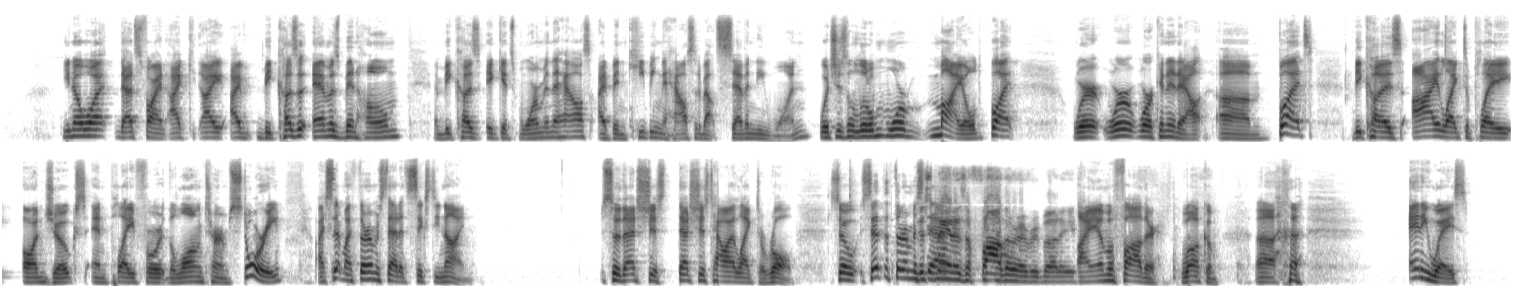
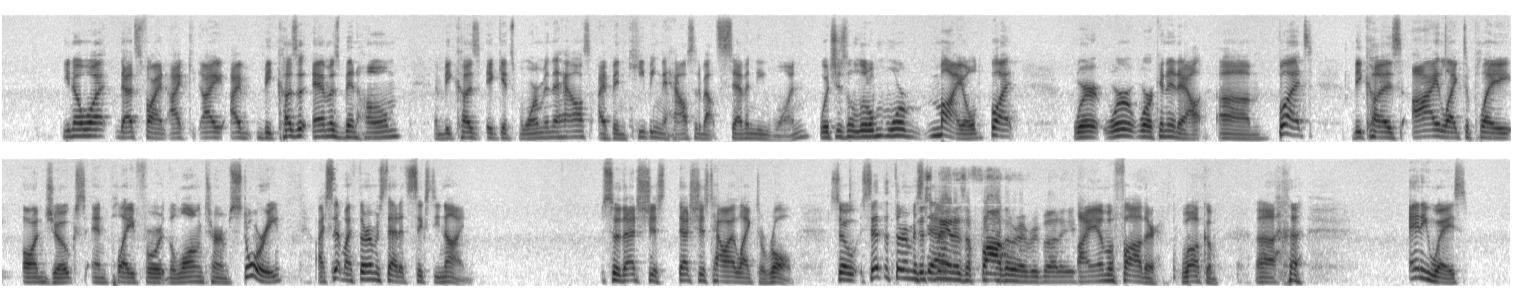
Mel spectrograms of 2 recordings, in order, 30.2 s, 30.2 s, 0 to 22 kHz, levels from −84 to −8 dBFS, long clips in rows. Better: first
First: none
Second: hiss; faint; throughout; 25 dB below the speech

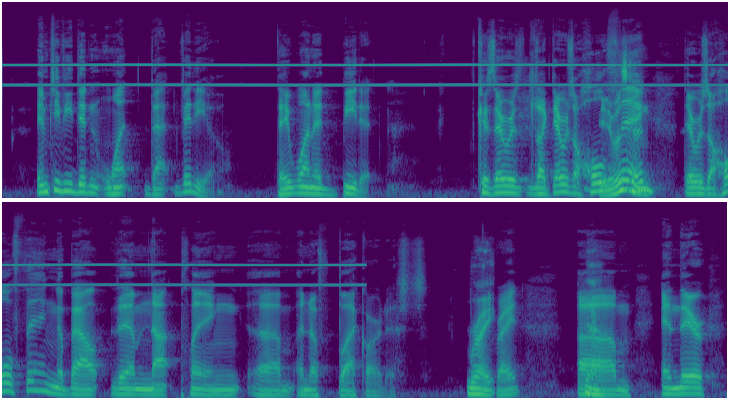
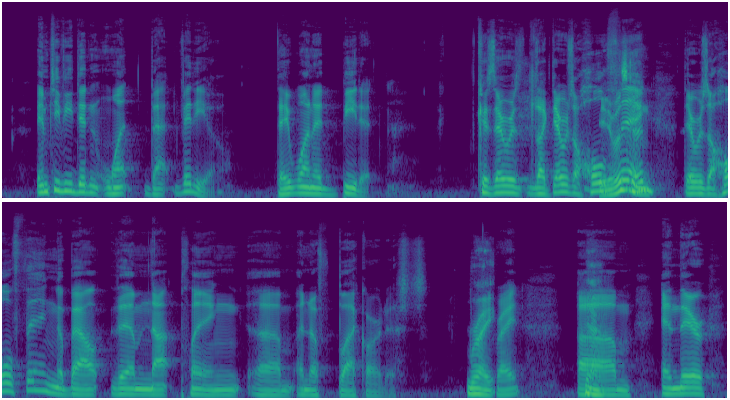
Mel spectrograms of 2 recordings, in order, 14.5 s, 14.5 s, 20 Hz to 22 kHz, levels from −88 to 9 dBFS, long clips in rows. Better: second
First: high-pitched whine; loud; until 11 s; 6 kHz, 7 dB below the speech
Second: none

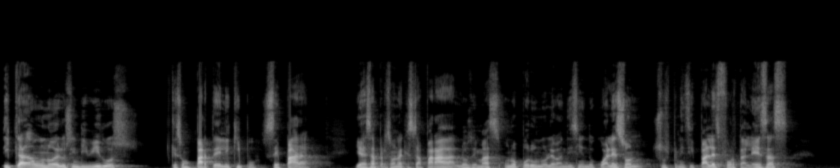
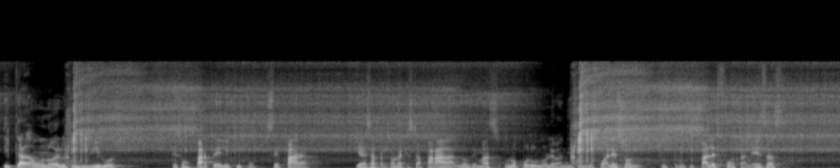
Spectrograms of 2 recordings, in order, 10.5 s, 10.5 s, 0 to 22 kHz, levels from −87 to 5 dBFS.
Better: first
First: none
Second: hiss; loud; throughout; 1 dB below the speech

